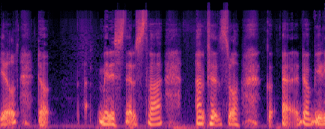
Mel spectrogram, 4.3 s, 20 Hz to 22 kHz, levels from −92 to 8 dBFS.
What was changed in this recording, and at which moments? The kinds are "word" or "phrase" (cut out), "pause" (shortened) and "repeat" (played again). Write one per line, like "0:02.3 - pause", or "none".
0:01.2 - word
0:02.8 - word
